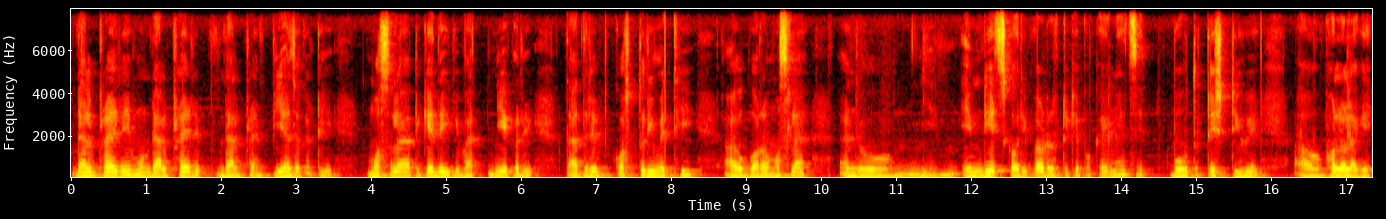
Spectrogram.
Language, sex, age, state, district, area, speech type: Odia, female, 60+, Odisha, Cuttack, urban, spontaneous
